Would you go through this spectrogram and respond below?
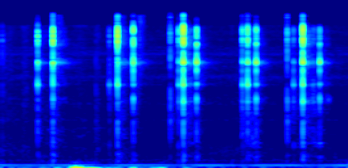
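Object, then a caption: Glass or ceramic candle jar with a metal lid, tapped and scratched with long nails. Long nails tap and scratch the side walls of a medium matte black candle jar with a gold lid. Crisp, bright clicks come in quick clusters, broken by a brief, louder, duller scrape early on, over a quiet low hum.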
